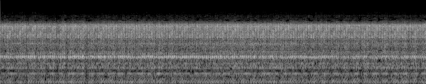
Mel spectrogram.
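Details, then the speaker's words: 1998 Mazda 626 engine at idle after an attempted fix to the hydraulic lifters: fast, sharp metallic ticking continues unchanged. The lifters are still tapping, and the conclusion is that they need replacing. "посмотрим как стчали так и стчат даже даже Ничего не изменилося"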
